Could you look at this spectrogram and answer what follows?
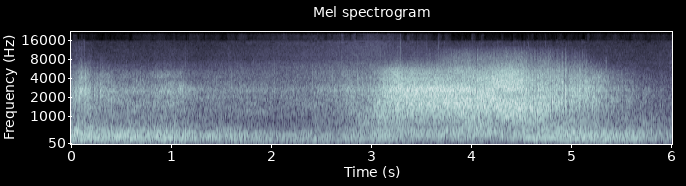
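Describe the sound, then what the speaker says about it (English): A Gloster E.28/39, the first British gas-turbine aircraft, roars overhead in 1941 over English fields, a steady loud turbojet rumble and hiss that swells midway and holds without any talk. "It was 1941 when the sound of a turbojet was heard over English fields."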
